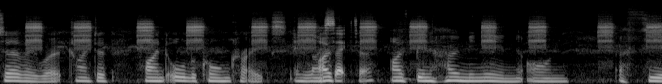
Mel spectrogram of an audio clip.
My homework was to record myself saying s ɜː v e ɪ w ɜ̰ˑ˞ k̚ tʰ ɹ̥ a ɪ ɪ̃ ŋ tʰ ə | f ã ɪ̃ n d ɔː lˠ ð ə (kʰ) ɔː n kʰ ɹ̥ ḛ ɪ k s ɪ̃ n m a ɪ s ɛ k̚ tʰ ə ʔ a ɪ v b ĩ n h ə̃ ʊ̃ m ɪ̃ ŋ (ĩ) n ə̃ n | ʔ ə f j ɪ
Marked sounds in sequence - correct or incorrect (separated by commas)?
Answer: correct, incorrect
